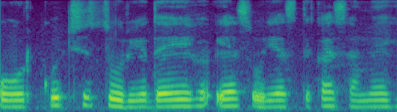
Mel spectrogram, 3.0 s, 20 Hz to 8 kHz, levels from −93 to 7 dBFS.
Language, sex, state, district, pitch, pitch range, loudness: Hindi, female, Chhattisgarh, Raipur, 175 Hz, 170-190 Hz, -15 LUFS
